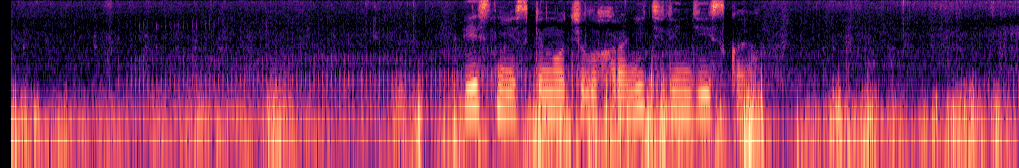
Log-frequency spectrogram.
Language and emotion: Russian, neutral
